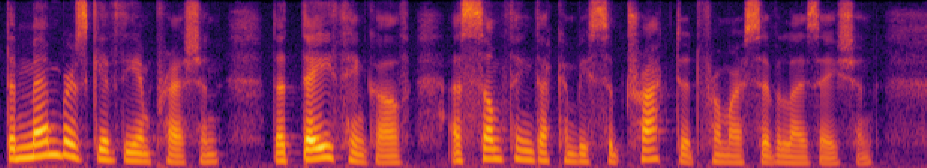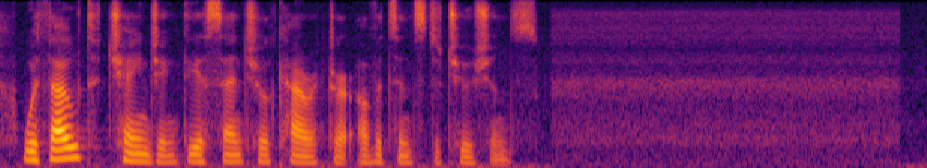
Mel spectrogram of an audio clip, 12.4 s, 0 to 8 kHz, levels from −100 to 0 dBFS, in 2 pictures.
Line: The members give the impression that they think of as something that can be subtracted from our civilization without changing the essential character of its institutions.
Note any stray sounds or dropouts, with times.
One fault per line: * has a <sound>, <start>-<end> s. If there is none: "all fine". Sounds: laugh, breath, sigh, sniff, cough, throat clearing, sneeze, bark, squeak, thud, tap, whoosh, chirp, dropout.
all fine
